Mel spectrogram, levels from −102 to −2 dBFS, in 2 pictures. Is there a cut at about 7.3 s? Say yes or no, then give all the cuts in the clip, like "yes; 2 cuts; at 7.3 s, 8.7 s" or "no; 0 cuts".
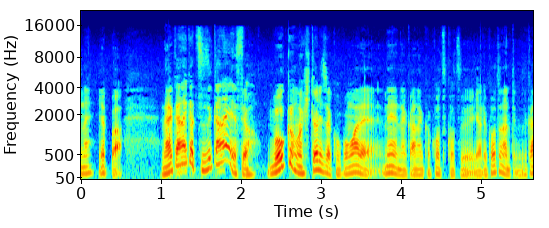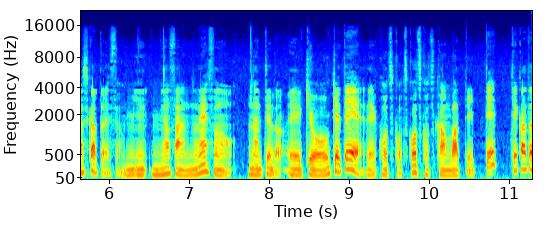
no; 0 cuts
